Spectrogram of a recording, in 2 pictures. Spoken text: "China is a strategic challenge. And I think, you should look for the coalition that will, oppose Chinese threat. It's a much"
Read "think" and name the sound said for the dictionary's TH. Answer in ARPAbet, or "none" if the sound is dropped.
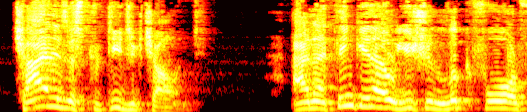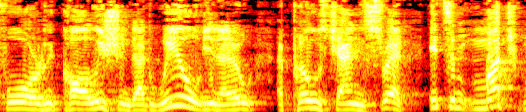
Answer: TH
